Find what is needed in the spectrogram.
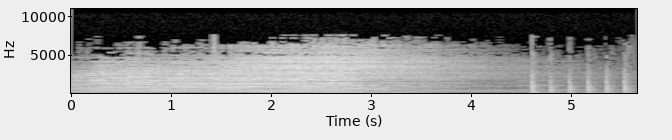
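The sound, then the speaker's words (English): A sustained droning tone fades out, then a rapid series of about six evenly spaced knocks by a bellhop on a hotel room door rings out, fairly loud, with no voices. “The knock surprised me. I'd forgotten about the bellhop. I got up to go to the door”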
